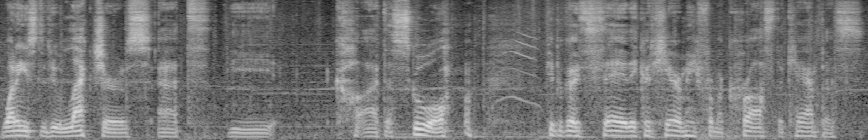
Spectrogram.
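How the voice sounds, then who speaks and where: A man, a philosophy professor, giving relaxed, casual commentary while playing a video game, with a booming voice and joking asides. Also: slow, a little hiss or hum. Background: game music and sounds.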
